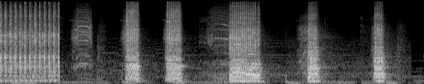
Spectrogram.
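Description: A power screwdriver drives screws into brackets inside a van: a continuous buzzing run first, then a series of short separate bursts with pauses between, close and fairly loud.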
